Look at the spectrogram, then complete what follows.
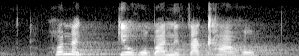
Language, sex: Southern Sotho, female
